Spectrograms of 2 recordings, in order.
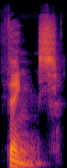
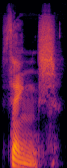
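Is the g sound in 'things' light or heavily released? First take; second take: light; light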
